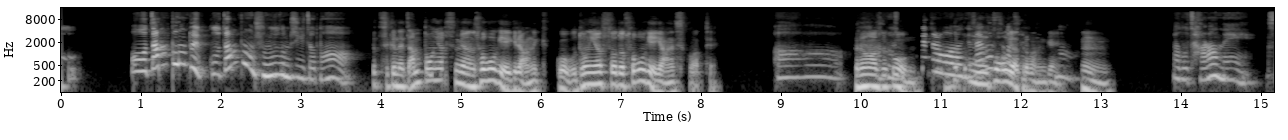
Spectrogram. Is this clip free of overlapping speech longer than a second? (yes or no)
no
